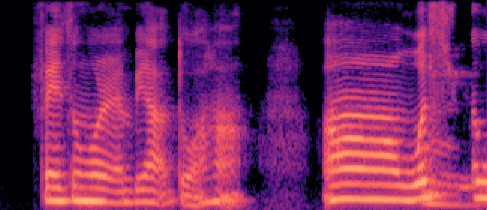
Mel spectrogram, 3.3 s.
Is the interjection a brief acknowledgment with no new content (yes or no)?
yes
